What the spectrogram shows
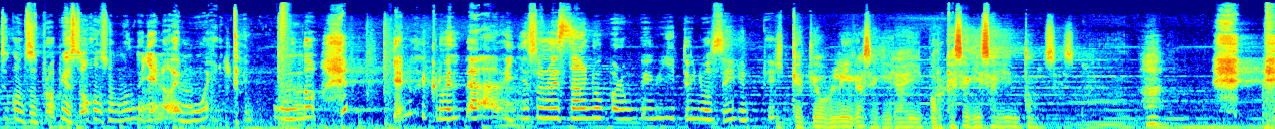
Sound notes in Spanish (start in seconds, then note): none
